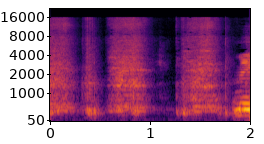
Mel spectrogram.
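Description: Goat being milked by hand: about three short squirts of milk into a pail.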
